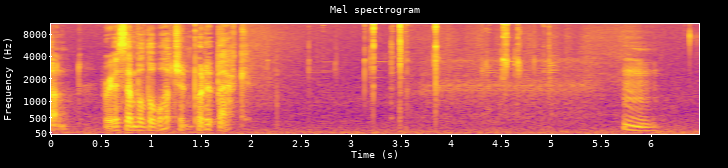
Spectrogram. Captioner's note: metallic assembly sounds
